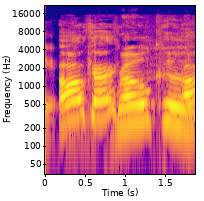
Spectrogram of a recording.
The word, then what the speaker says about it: Roku: Roku.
